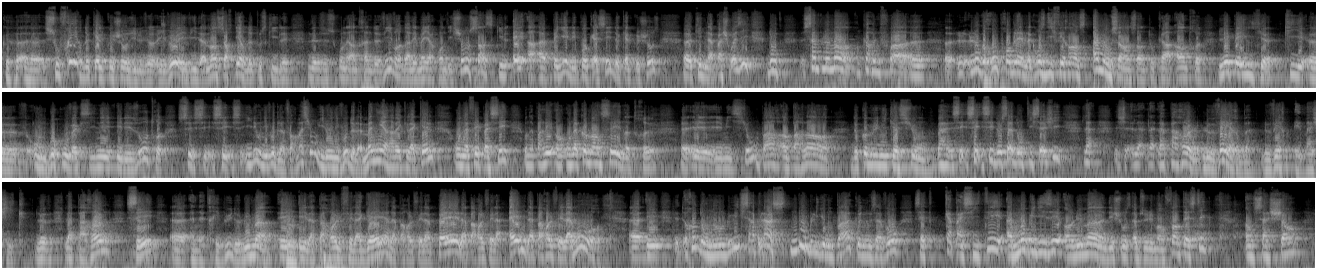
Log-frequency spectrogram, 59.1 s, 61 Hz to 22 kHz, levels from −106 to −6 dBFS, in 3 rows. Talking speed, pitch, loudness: 185 wpm, 150 Hz, -36 LUFS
